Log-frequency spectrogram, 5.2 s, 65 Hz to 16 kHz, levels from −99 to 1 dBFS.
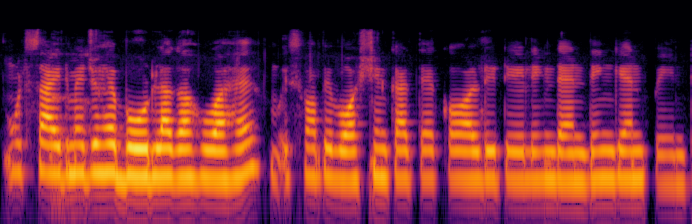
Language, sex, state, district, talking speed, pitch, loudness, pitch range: Hindi, female, Himachal Pradesh, Shimla, 205 wpm, 200 Hz, -18 LUFS, 195-210 Hz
